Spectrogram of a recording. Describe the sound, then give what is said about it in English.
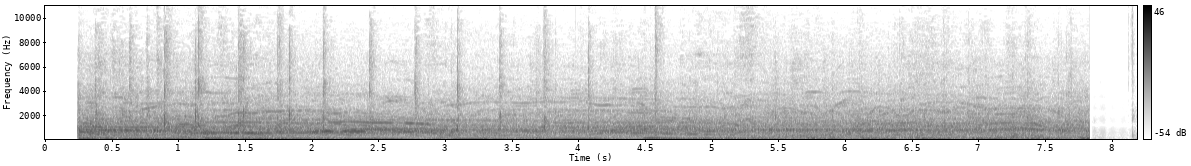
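A crowd at the NCAA Wrestling Championship in Tulsa cheers loudly for Trump, with sustained shouting, whoops and clapping that stay at full level before cutting off abruptly at the end. “Trump was, meanwhile, cheered on when he went to the NCAA Wrestling Championship in Tulsa.”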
